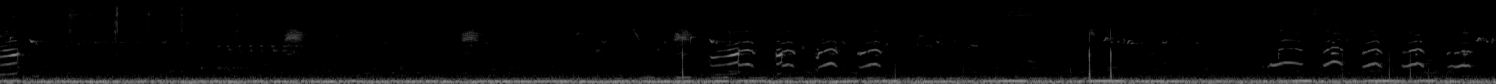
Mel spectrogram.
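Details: After losing its playmate, a young wild monkey keeps calling: clipped, bent whistle-like cries strung in fast series, one run midway and another near the end, with a constant low hum beneath.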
